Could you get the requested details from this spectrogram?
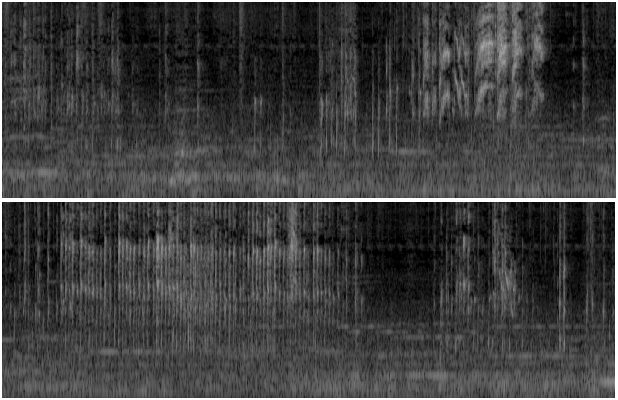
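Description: A crowd of budgerigars chatters nonstop with rapid, scratchy chirps and warbles.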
